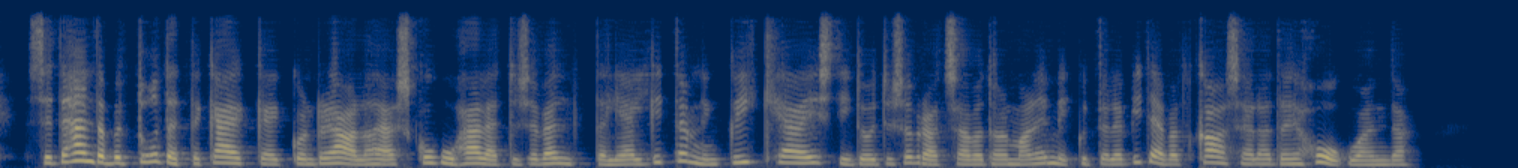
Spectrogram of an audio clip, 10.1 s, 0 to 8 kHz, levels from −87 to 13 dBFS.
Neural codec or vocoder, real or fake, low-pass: codec, 16 kHz, about 1 kbps, DyCAST, with the encoder's durations; fake; 7.2 kHz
